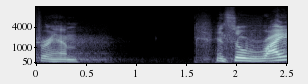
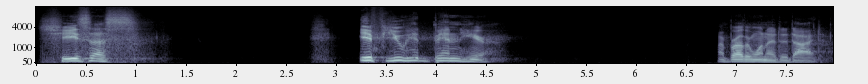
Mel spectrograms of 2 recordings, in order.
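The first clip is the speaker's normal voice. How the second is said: softly grieving plea; 4 semitones lower, 6 dB quieter than usual. Retold or imitated. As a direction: let the grief sit on every word. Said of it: "she says".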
